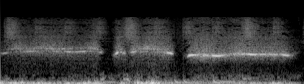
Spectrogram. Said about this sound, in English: It's less whistling than blow humming, but go ahead. All right. Here it is.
